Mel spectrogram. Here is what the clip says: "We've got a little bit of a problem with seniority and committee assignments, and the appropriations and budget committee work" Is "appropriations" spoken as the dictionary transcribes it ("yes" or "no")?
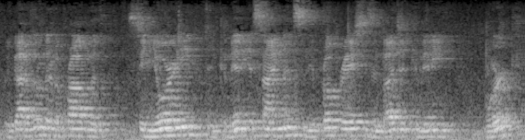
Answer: yes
